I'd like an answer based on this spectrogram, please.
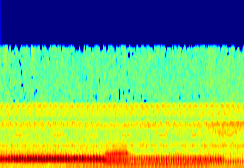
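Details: Frogs and toads in chorus: rapid pulsed trilling held steady, one brief higher rasping burst joining in the middle, then the chorus softening toward the end.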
